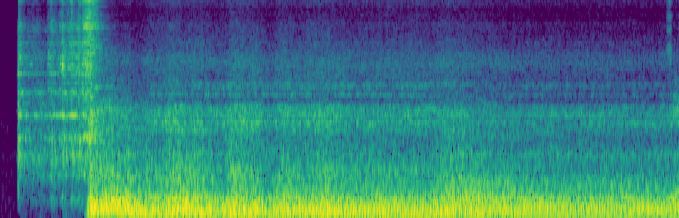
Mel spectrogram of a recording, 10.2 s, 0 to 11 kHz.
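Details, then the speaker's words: All-aluminum 5.3L L33 HO Gen 3 LS V8 on a test stand, cold start at 63 coolant, 68 intake air and 12.3 V battery: cranks briefly and catches, then settles toward the 700 rpm idle setting with no knocks; normal cold start. "it's already settling down i set the rpm the idle rpm is 700 rpm so that'll do its thing here as it comes down"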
